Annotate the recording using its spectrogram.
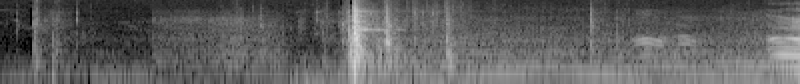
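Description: A BMX bike hitting the wooden grind box once, a single sharp knock about two seconds in, after a few light clicks. Afterwards a lawn mower engine hums steadily in the background.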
